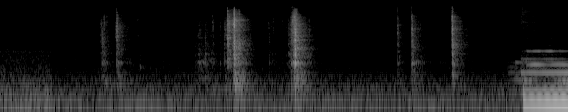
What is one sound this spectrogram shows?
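Buttons on a cassette deck click and clack as a tape is loaded.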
